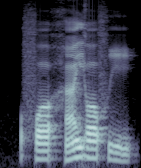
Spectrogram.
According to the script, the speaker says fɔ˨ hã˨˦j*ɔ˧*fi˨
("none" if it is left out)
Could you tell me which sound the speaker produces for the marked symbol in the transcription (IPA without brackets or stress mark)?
ɔ˧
